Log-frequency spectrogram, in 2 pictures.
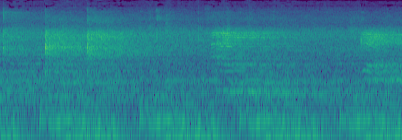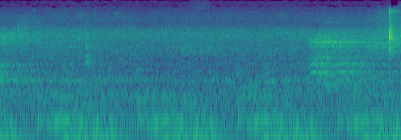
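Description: Quiet sports-hall ambience: a steady low hum with faint, distant voices.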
